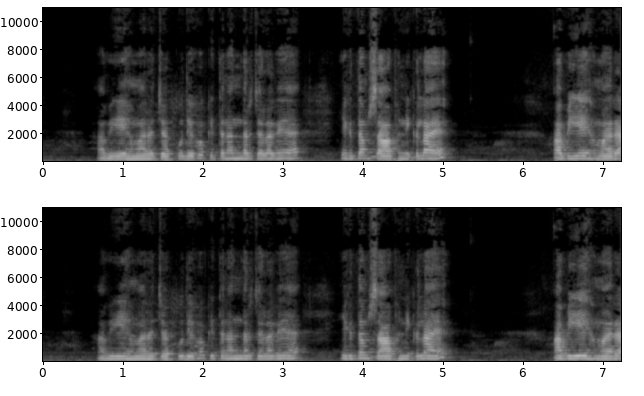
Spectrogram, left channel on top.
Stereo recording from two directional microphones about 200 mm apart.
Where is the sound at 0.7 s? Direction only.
45° left (ahead or behind).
